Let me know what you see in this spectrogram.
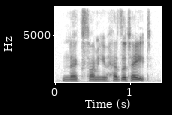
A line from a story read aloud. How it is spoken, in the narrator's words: she says quietly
